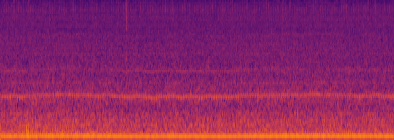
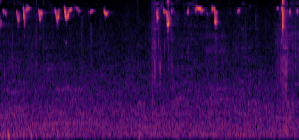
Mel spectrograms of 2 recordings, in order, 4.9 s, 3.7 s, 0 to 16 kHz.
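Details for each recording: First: 2003 GMC Sierra SLE, 4.8L V8, idling on a replacement junkyard 105 A remanufactured alternator; even idle with a faint constant whine, no knocks or misses; 14.2 V measured at alternator; healthy, normal idle. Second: Original alternator removed from a 2003 GMC Sierra SLE with the 4.8 L engine, turned by hand off the truck: thin, high chirping squeaks inside, with no play in the pulley. The owner thinks the alternator has failed.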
